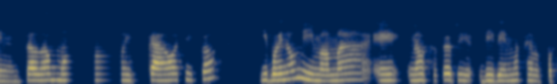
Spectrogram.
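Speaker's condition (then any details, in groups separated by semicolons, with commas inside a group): Cerebral palsy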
